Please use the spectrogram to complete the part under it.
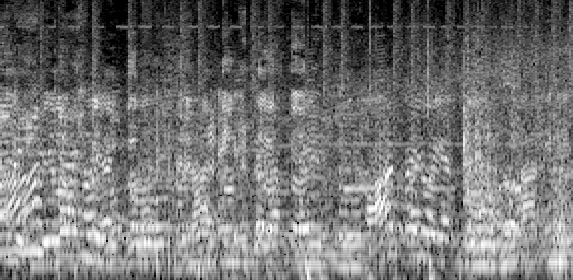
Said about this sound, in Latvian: Tas ir tikai tipisks bāra skaņas.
